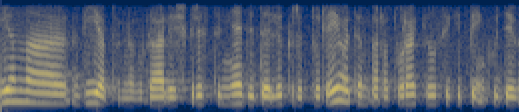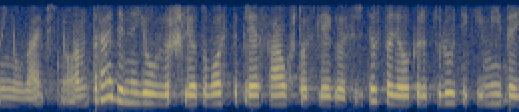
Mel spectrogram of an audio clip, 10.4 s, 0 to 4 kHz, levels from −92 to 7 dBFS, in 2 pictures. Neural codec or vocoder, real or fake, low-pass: none; real; 3.6 kHz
